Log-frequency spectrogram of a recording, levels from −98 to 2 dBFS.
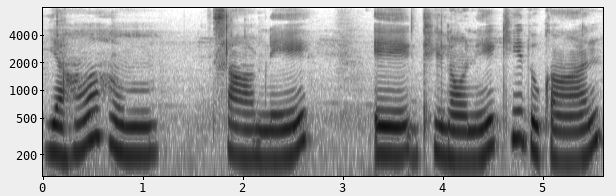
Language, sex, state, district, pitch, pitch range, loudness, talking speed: Hindi, female, Chhattisgarh, Raipur, 205 Hz, 190-230 Hz, -15 LUFS, 75 wpm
